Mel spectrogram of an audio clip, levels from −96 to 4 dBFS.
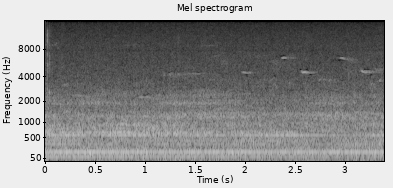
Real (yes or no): yes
